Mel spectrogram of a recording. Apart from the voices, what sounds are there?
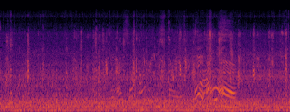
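ducks quacking during feeding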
